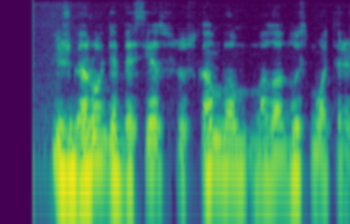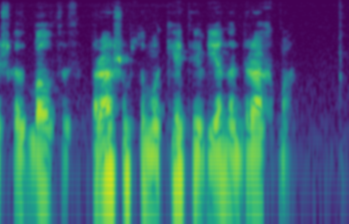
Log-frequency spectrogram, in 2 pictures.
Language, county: Lithuanian, Klaipėda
